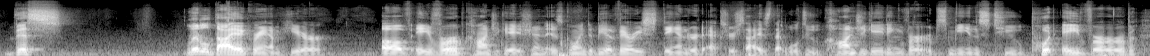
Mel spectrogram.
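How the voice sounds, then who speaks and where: Lower-voiced man teaching a lecture. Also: measured pace, fairly bright tone. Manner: explanatory, frequent "okay?" check-ins. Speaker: Latin teacher. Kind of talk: recorded lecture.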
